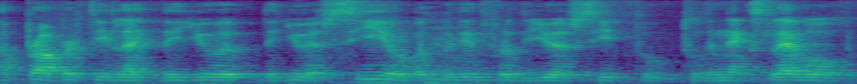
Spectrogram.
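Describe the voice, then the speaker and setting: A man speaks at a fairly low pitch, in a flat monotone. The room echo is audible. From Mexico City. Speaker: digital strategy director. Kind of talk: interview. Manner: halting.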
